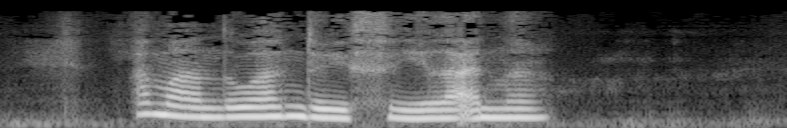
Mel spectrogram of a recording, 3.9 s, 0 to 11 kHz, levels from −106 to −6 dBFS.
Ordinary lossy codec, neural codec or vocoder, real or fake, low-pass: MP3, 32 kbps; codec, 16 kHz in and 24 kHz out, 0.6 kbps, FocalCodec, streaming, 2048 codes; fake; 9.9 kHz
